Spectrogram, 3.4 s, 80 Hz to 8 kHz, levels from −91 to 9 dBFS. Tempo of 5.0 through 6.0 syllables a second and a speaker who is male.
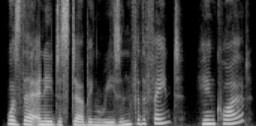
No: 5.5 syllables/s; female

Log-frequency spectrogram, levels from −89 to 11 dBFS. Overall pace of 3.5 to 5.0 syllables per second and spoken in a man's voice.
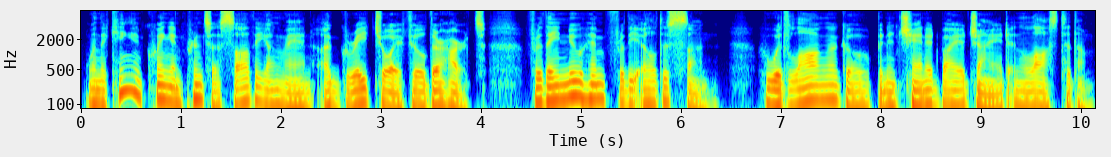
Yes: 4.9 syllables/s; male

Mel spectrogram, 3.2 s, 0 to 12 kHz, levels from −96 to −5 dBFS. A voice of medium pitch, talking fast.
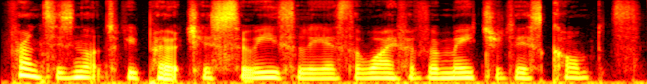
Yes: medium, 175 Hz; fast, 295 wpm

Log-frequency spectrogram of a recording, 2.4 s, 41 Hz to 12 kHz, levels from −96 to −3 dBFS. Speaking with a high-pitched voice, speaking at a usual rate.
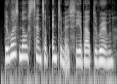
No: high, 220 Hz; fast, 230 wpm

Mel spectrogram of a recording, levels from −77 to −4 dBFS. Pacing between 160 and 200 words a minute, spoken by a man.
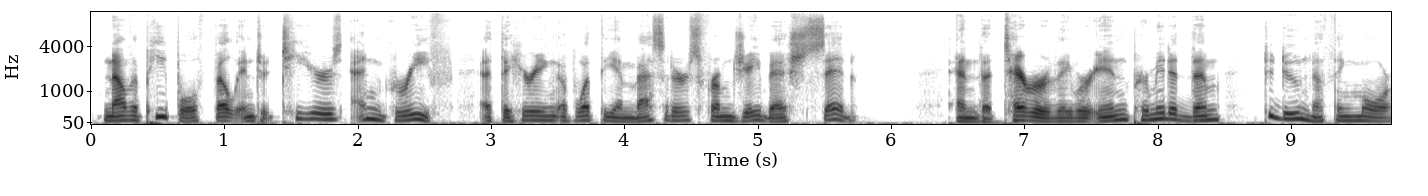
Yes: average, 185 wpm; male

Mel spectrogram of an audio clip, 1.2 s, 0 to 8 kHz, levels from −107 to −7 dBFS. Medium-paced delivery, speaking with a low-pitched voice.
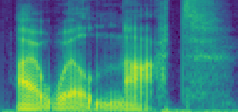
Yes: average, 150 wpm; low, 105 Hz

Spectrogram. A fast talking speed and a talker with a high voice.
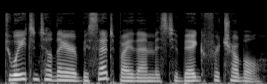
No: fast, 290 wpm; medium, 175 Hz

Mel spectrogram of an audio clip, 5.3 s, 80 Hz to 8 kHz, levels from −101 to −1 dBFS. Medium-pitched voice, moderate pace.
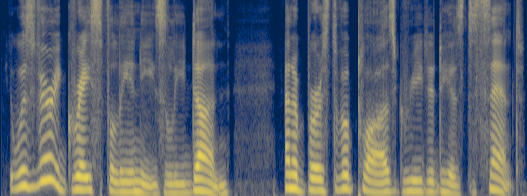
Yes: medium, 165 Hz; average, 170 wpm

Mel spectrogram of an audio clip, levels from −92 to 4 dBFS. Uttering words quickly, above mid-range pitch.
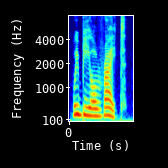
Yes: fast, 225 wpm; high, 215 Hz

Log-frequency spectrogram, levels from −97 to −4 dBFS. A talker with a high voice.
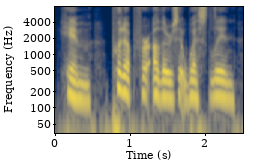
No: medium, 160 Hz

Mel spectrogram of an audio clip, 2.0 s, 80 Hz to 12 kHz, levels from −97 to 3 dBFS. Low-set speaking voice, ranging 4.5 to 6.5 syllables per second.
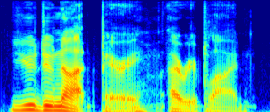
Yes: low, 110 Hz; 4.8 syllables/s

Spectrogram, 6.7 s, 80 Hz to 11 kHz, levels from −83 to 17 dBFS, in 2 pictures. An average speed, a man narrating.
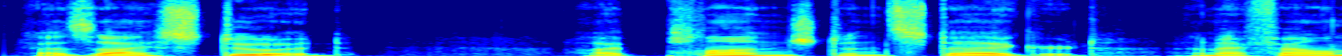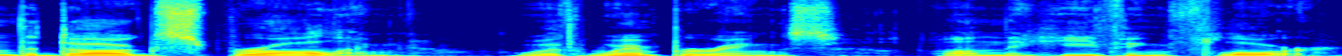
Yes: average, 170 wpm; male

